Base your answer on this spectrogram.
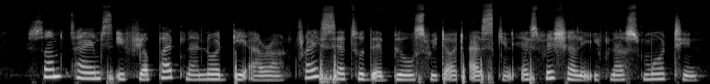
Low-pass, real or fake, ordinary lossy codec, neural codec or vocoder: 19.8 kHz; real; none; none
